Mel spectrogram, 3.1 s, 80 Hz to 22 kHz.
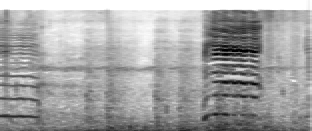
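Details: Triplet goat kids only six hours old, born 1/6/2021, giving baby bleats; a short high bleat, a quiet pause, then a louder, harsher half-second bleat near the end.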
